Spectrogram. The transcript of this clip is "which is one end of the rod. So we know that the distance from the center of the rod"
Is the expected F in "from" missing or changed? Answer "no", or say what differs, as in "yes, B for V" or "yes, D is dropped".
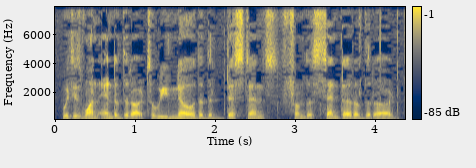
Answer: no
